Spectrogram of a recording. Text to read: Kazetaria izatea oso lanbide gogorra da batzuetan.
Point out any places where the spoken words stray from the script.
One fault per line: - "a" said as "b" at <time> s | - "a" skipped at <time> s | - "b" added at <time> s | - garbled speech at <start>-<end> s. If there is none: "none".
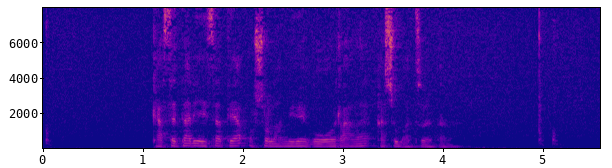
- "kasu" added at 3.4 s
